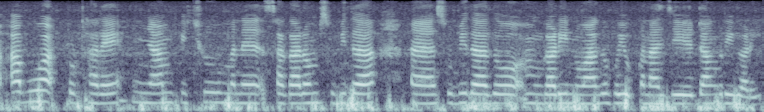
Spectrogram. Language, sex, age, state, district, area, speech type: Santali, female, 18-30, West Bengal, Bankura, rural, spontaneous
